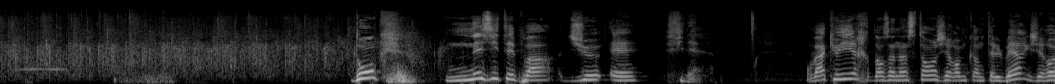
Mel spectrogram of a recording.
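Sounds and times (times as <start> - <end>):
audience applauding: 0.0 - 4.8
speech: 3.5 - 7.1, 8.1 - 10.5.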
